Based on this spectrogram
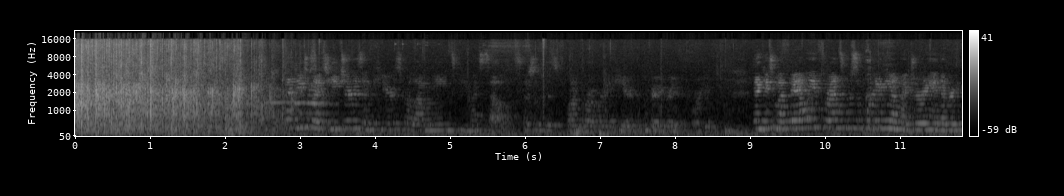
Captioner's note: applause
